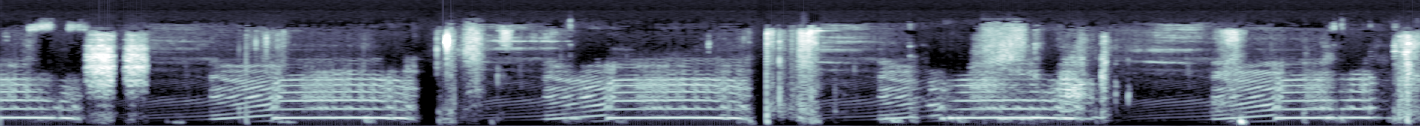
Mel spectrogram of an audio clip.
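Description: A cow moos loudly, several long, drawn-out bellowing calls in a row with short breaks between them. No one speaks.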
